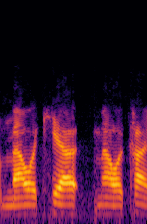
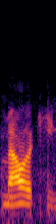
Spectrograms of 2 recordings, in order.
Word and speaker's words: Malachi: How this book came to be written was in 1996, I met with Father Malachi Martin, sometimes pronounced Malachi Martin, in New York.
